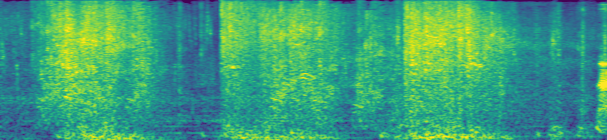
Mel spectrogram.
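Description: Fiery magic blasts whoosh and roar during a fight.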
